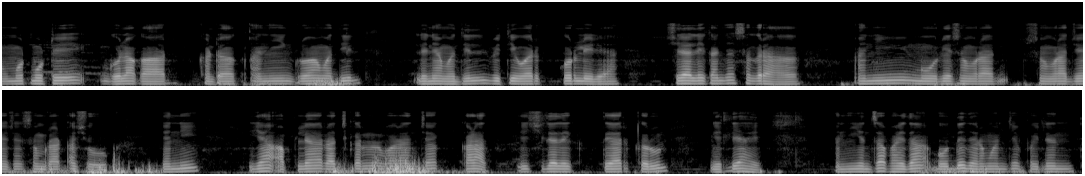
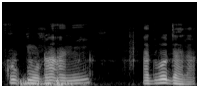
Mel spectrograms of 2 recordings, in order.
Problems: none marked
